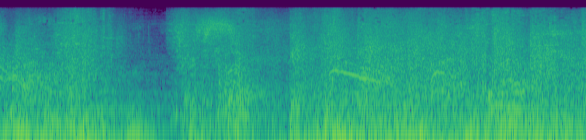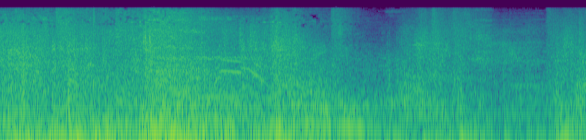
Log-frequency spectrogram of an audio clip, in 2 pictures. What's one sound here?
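Spell effects whoosh and crackle in a fast game battle.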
